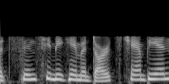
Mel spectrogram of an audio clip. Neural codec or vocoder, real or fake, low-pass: codec, 16 kHz, 4.8 kbps, FACodec; fake; 3.6 kHz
